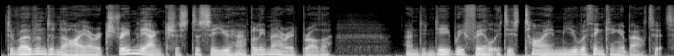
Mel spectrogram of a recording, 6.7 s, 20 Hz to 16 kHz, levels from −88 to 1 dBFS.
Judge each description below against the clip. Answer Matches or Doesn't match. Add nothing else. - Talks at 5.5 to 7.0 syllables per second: Matches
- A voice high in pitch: Doesn't match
